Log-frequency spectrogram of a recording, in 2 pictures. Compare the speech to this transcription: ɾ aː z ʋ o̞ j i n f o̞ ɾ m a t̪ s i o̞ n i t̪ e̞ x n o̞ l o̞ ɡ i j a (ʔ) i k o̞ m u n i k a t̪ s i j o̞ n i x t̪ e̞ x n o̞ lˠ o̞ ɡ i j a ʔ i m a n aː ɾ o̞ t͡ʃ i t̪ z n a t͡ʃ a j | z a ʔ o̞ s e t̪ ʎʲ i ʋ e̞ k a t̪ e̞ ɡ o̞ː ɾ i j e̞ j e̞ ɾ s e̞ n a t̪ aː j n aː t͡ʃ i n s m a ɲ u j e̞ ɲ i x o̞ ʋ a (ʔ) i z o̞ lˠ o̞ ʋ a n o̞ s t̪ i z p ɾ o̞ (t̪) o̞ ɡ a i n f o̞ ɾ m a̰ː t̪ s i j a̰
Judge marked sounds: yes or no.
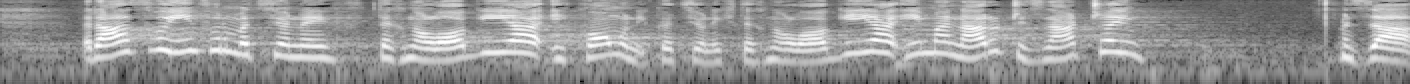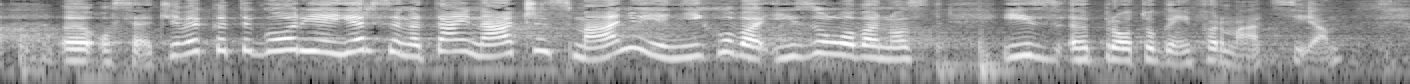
yes, yes, yes

